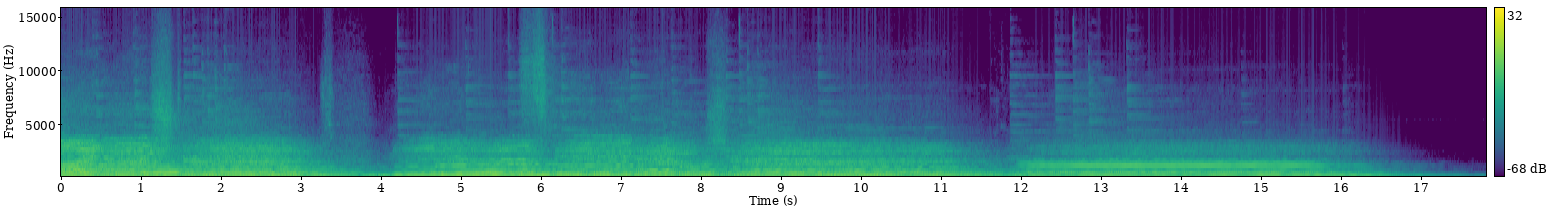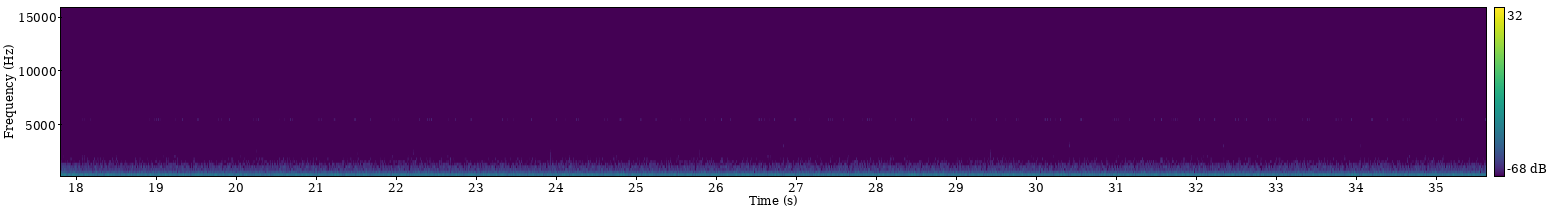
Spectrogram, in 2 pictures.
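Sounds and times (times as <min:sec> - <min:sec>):
chorale: 0:00.0 - 0:17.5.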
